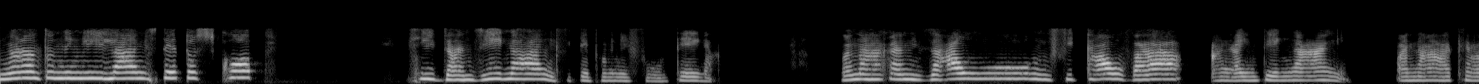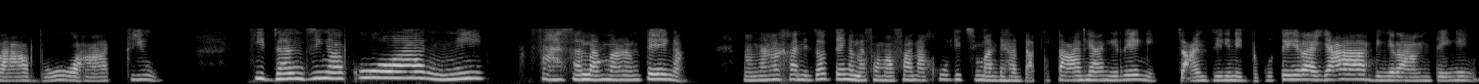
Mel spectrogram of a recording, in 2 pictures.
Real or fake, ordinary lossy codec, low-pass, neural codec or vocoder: fake; none; 5.4 kHz; codec, 16 kHz, 2 kbps, FreqCodec, smaller model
